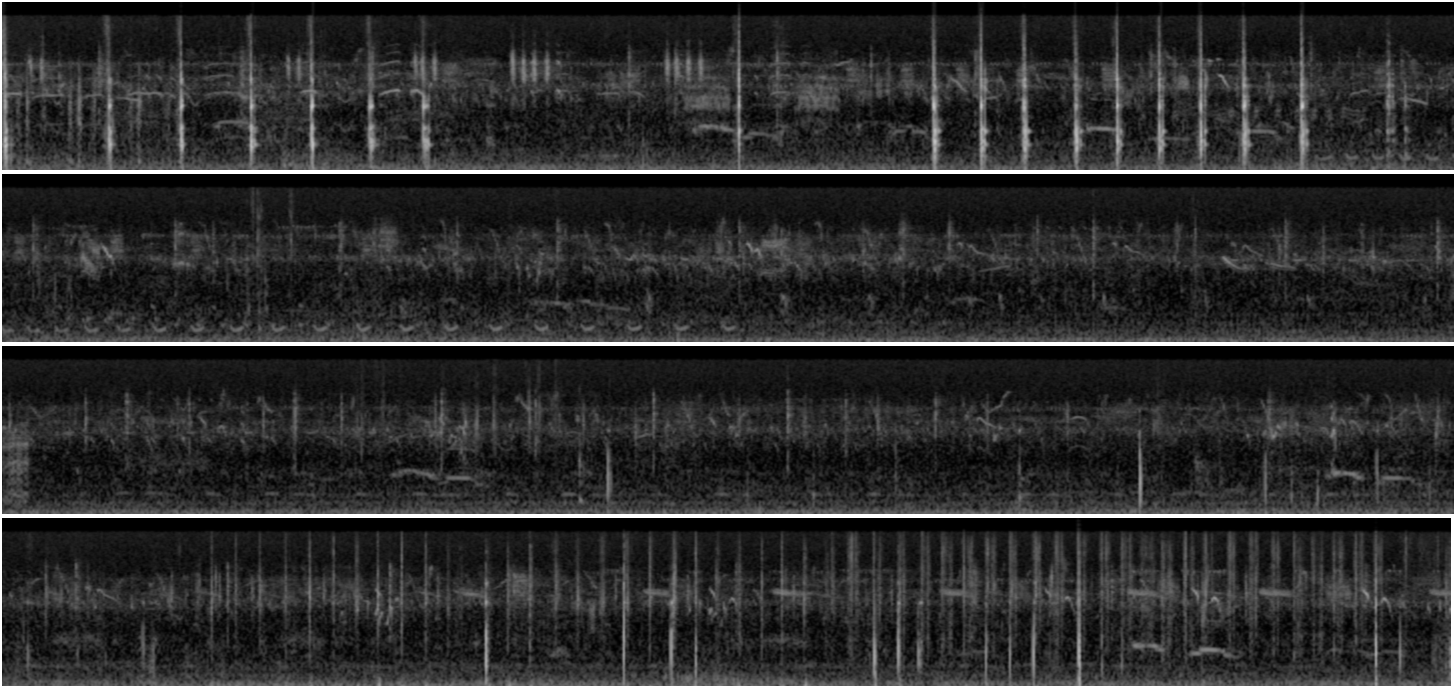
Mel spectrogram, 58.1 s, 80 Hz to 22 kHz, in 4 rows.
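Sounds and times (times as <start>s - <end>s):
hens clucking: 0.0s - 5.1s, 6.4s - 21.0s, 41.9s - 58.0s
small birds chirping: 0.0s - 58.0s
light taps: 45.0s - 58.0s.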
